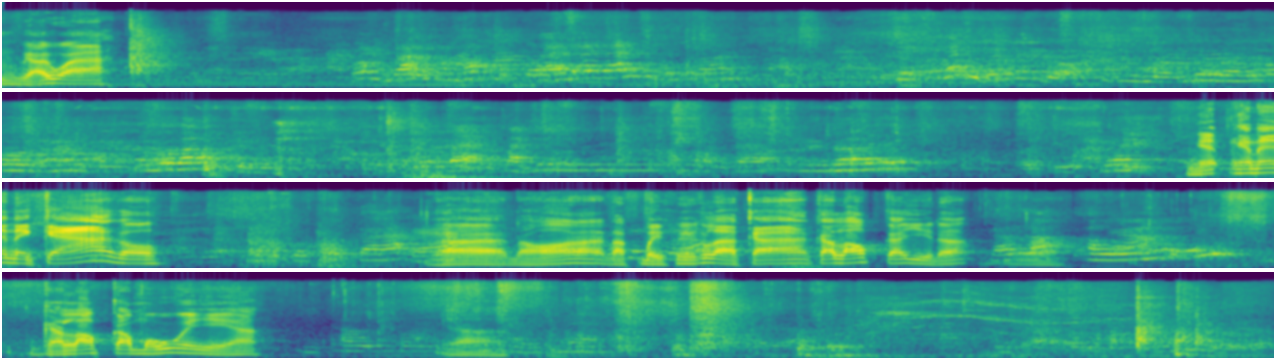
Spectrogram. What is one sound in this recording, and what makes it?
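Women talk and chatter nearby.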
